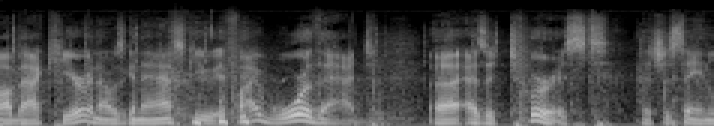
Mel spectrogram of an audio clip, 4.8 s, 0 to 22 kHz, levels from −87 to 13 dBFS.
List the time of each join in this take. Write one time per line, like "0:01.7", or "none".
none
